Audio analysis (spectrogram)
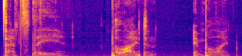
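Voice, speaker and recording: A German-accented native German speaker teaching a language lesson in English, speaking in a soft, patient whisper throughout. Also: normal speed.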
